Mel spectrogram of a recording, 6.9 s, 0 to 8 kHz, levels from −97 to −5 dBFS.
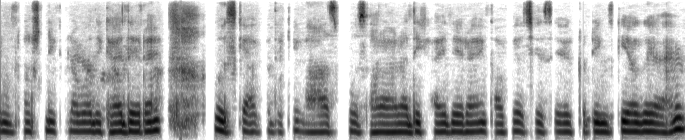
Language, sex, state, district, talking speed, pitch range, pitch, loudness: Hindi, female, Bihar, Muzaffarpur, 175 wpm, 180-200 Hz, 190 Hz, -17 LUFS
